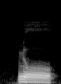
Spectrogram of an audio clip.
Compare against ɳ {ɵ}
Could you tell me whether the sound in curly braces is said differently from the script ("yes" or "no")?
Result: yes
